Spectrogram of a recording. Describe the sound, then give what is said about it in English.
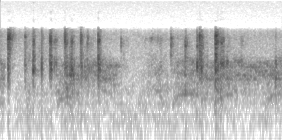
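Laptop keys click rapidly in uneven bursts, faint and thin as heard over a Skype connection, with short gaps between runs of keystrokes. “Sounds like he's really doing well with that laptop. I can hear him just click, click, click.”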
